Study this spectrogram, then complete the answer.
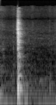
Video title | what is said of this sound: XPANDER-HILANGKAN DENGUNG PAIP AIRCOND, TAYAR SPARE,AUTO CERMIN PEMANDU, | bila terhentak kita akan dengar bunyi besi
